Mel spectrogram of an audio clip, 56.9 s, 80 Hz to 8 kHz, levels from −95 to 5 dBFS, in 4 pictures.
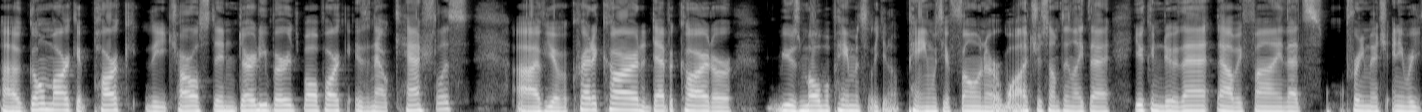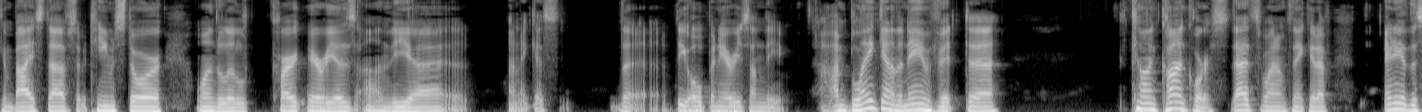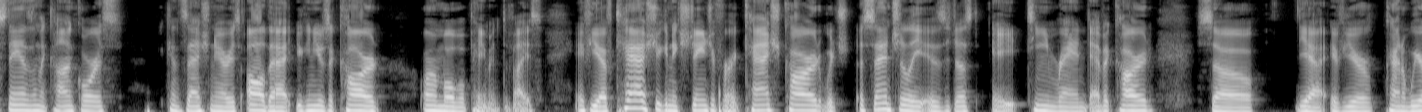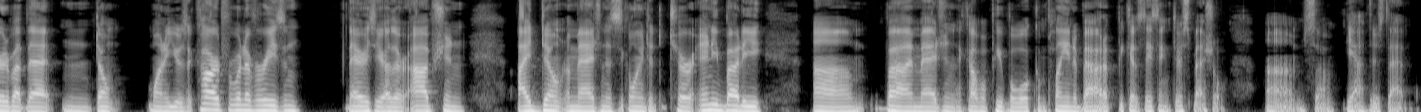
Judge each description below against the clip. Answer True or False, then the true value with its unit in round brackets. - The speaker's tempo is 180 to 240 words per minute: True (195 wpm)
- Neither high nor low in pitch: False (125 Hz)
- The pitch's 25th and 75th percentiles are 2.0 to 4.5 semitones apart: True (2.7 semitones)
